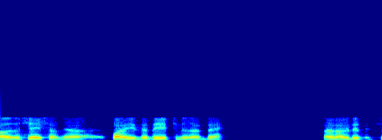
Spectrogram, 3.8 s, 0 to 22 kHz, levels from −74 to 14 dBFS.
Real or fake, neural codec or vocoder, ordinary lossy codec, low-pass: fake; codec, 16 kHz, 0.5 kbps, FunCodec, trained on Chinese and English, 25 frames a second; none; 3.6 kHz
